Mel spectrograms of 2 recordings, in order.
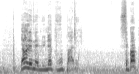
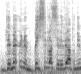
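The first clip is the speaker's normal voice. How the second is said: normal talking voice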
